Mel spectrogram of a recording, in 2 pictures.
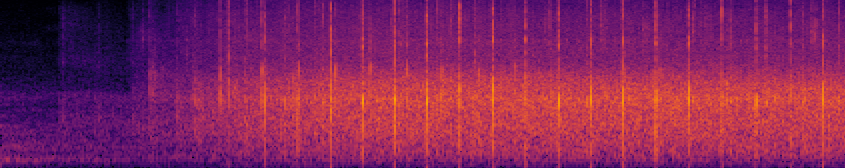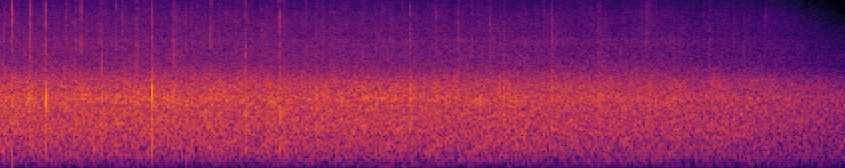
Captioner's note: applause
